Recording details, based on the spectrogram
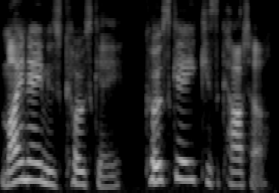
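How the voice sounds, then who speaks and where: A woman's voice: a little high, lively intonation, normal speed, sharp tone. A woman voicing a meticulous male team leader, steely but pained, speaking steadily. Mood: sombre.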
